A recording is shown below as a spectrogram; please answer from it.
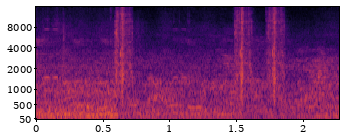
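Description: Three short, sharp clicks, the first a little over half a second in and two close together near the end, over a low steady background murmur.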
